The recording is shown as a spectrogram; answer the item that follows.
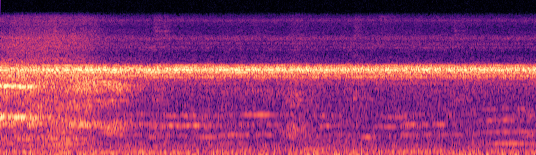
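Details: Crickets calling outside at night in a rural area, heard indoors: a constant high trill continues while a short louder burst of sound opens the first second.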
